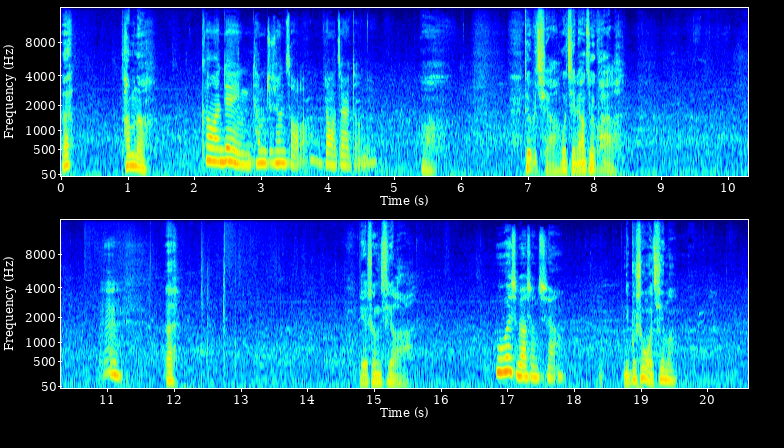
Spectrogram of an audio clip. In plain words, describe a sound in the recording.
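A young man speaks calmly and nearby.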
